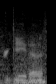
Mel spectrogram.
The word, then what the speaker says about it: Brigitte: i mean it's it's spelled bridget but oh pronounced brigitta oh yeah okay okay okay i know who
